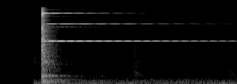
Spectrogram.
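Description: A single bright bell ding, the notification-bell sound effect, struck once about half a second in. It rings out in a high, wavering tone that fades over about two seconds.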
